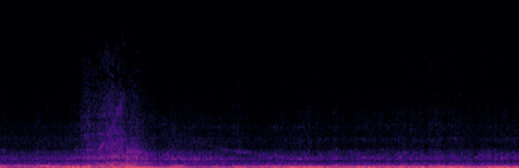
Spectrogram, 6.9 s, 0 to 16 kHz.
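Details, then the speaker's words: 1988 Nissan 300ZX Z31 project car with QTP exhaust cutout switched open: quick rev blip, then a deep, loud, steady, even rumbling idle; engine running normally. "And if I hold this open, it actually opens the exhaust underneath the car. You'll see how much louder the car gets. If you think it's loud now, just watch this."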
